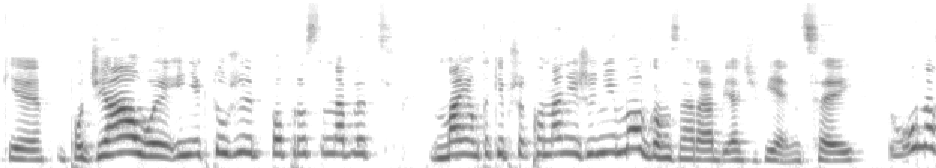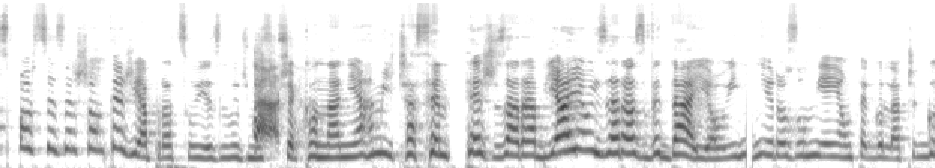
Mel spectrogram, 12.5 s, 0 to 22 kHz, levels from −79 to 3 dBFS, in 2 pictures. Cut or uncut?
uncut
